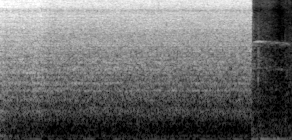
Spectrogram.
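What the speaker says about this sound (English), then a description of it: "we need to relieve the pressure so it stops cooking" A pressure cooker vents steam through its lifted valve in a loud, continuous close-up hiss for about three seconds, then cuts off abruptly, leaving a faint residual sound.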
